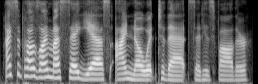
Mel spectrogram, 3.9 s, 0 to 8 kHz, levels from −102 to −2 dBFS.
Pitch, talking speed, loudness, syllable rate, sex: 200 Hz, 215 wpm, -17 LUFS, 4.8 syllables/s, female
